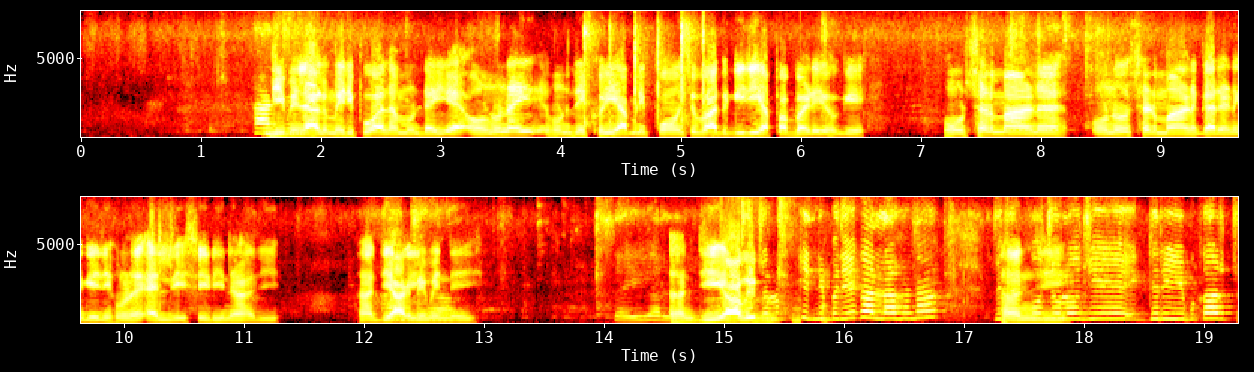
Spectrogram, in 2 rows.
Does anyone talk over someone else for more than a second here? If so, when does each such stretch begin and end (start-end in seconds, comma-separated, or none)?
none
